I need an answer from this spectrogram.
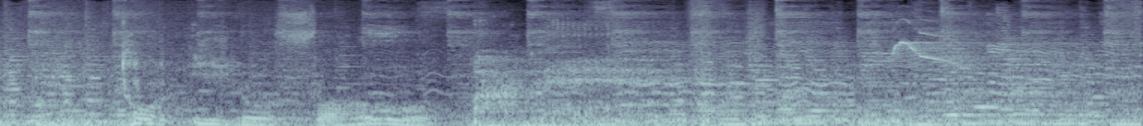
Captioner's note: speaking in foreign language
